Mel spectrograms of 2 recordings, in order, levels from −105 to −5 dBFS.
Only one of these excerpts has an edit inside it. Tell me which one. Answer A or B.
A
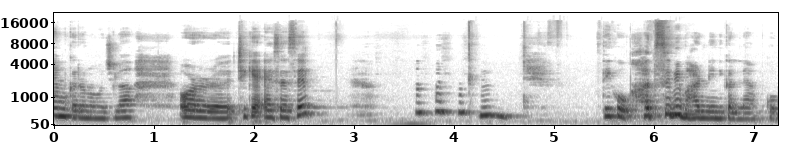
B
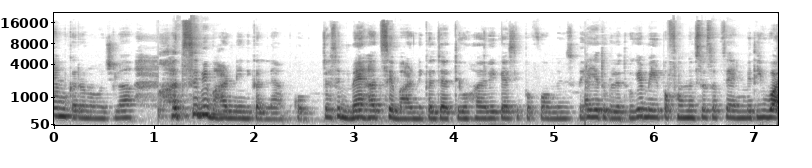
B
